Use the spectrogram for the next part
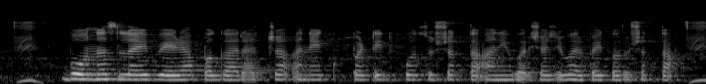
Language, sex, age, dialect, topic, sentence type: Marathi, female, 18-24, Southern Konkan, banking, statement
